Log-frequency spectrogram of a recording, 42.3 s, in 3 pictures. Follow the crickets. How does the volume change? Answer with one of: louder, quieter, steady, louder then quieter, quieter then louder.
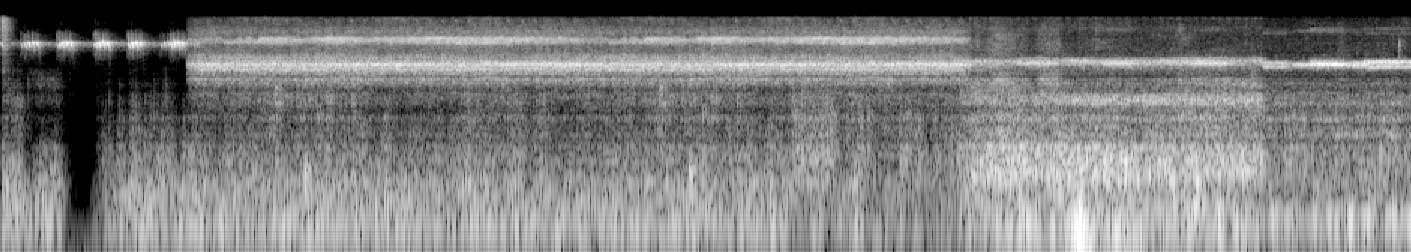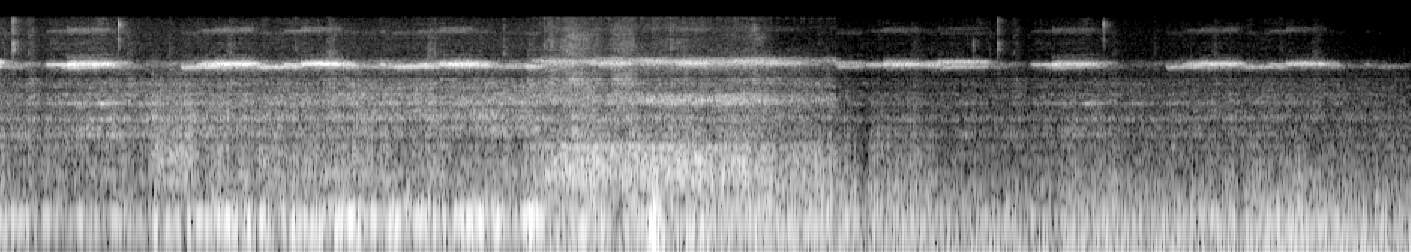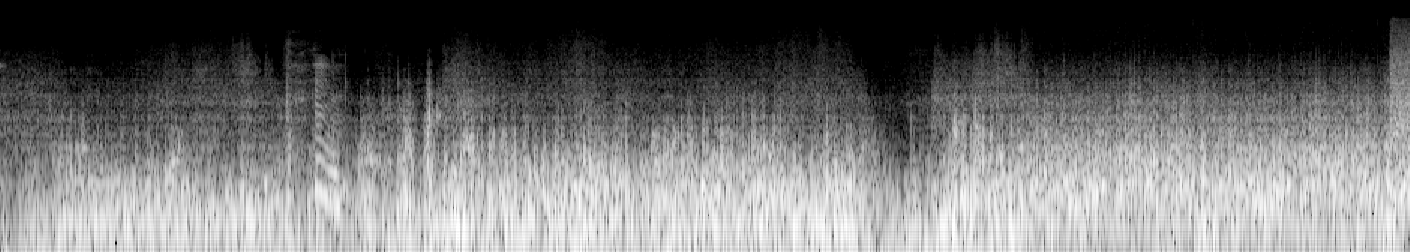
quieter.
